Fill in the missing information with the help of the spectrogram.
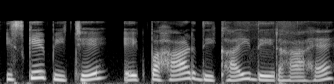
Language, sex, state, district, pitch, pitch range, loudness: Hindi, female, Himachal Pradesh, Shimla, 220 Hz, 200-250 Hz, -14 LUFS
